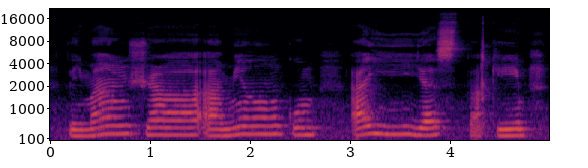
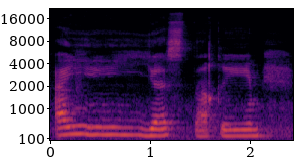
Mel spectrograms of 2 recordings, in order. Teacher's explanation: Nun mati bertemu dengan huruf ya itu idgham bigunna, jadi dibacanya dengan dengung.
